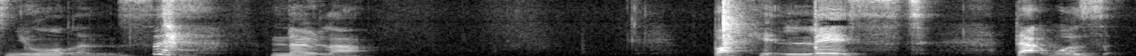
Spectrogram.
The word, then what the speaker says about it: New Orleans: And actually, it's pronounced New Orleans.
